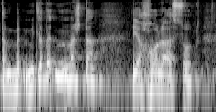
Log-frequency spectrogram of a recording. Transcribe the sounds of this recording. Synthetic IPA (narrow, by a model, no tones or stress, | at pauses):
t̪amit̪labed̪maʃet̪a | jaχo̞lːaːso̞t̪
